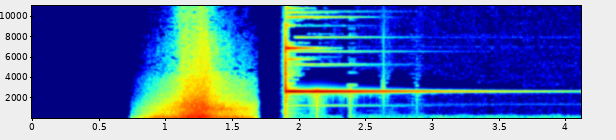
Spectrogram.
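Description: Logo-reveal sound effect: a rush of noise swells and fades, then a sharp bright ding rings out about two seconds in and dies away over about two seconds.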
